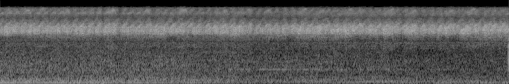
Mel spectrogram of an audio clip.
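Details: Unseen cicadas in summer, 4 August 2017, produce a relentless high rasping drone with subtle wavering, with a faint low rumble beneath.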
